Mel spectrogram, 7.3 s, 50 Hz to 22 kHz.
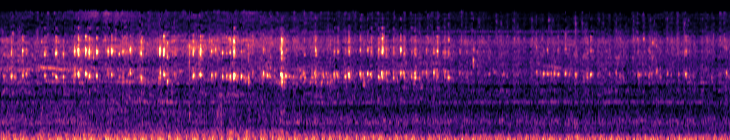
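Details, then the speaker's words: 1972 Barth motorhome engine running on its own for the first time in 15 years, electric fuel pump: low steady rumble at even idle, no knocks or misses; runs like a champion. "she runs like an absolute champion"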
